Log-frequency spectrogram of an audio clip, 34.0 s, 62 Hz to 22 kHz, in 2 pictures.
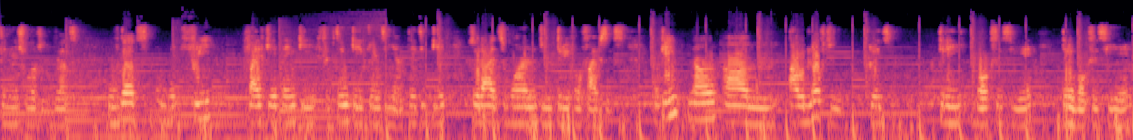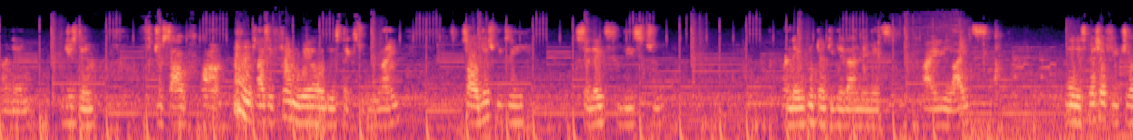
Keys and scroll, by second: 28.2 ctrl+g, 30.2 shift+h.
